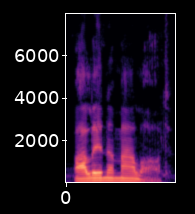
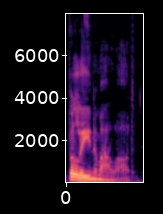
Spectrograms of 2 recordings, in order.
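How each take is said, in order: First: The first syllable has a non-E vowel sound. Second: The first syllable has an E vowel sound. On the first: The speaker calls it right. "It's pronounced Bal in a Mallard" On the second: The speaker calls it wrong. "No E sound"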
